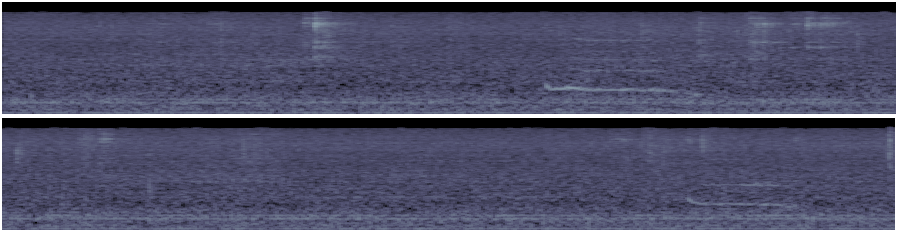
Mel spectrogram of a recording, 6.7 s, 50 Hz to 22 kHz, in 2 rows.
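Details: RagaMuffin kittens of one litter, 8 weeks old, indoors with their mother. Two faint, short, high meows, each sliding downward in pitch, about four seconds apart, over a steady low hum and quiet room noise.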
